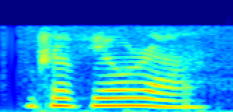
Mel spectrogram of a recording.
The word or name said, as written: bravura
